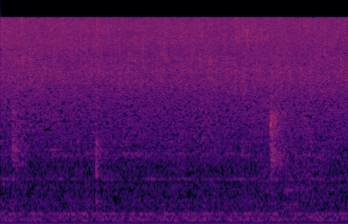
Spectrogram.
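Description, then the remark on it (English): Shiitake mushrooms sizzle steadily in hot oil in a pan over medium-high heat, a dense, crackling hiss with occasional sharper pops, continuous, with no voices. “You hear that? You wanna hear a little sizzle, man.”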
